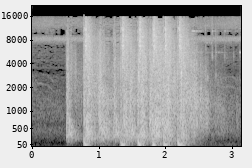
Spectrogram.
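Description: Rapid bursts of automatic gunfire in the zombie game Infestation, a string of close, loud, sharp shots in quick succession with no talk.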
